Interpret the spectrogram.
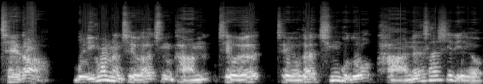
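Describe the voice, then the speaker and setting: A man's medium-pitched voice at a moderate pace, very even in loudness, with very wide pitch swings. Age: 20s. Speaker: blogging coach YouTuber. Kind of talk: casual talk to camera. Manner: halting, self-correcting.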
